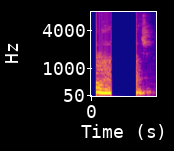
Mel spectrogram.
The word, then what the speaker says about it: Rasaraj: It is spelled as Rasraj. Rasaraj.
